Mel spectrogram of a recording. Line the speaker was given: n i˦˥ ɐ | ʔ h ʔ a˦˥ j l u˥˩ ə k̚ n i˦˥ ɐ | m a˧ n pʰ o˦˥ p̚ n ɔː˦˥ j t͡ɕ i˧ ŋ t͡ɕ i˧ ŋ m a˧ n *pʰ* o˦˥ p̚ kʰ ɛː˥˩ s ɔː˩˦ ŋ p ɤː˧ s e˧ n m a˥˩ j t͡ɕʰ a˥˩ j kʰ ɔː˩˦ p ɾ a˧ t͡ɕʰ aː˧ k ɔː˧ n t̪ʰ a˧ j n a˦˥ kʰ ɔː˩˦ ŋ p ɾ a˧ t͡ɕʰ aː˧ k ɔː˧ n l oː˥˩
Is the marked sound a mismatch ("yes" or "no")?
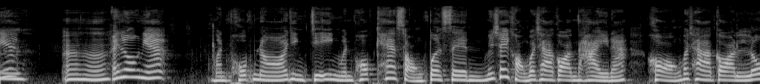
no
